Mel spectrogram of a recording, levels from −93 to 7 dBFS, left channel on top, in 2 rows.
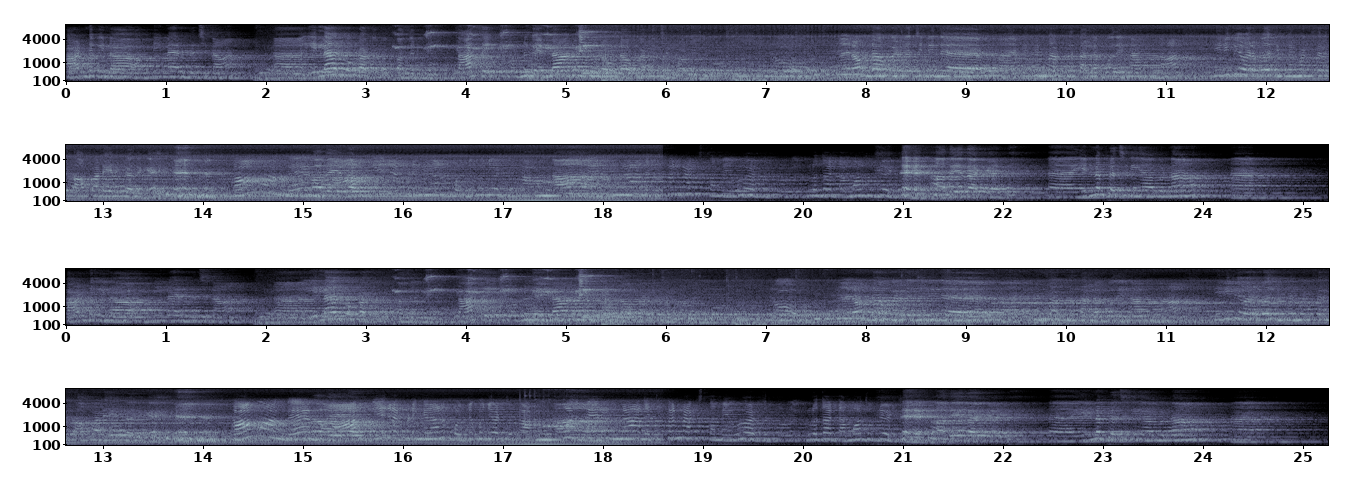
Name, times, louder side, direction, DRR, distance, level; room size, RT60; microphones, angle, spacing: voice 1, 0.0-1.7 2.1-6.3 7.7-14.1 15.1-15.6 17.5-18.0 21.0-22.1 22.4-24.0 24.3-24.5, left 2 dB, 75° left, 0 dB, 2.2 m, -33 dB
Human voice, 1.9-9.9, equal, ahead, 0.8 m, -38 dB
sound 1, 5.2-18.6, left 4 dB, 55° left, 0.5 m, -41 dB
voice 2, 7.1-7.4 14.3-21.5, right 2 dB, 35° right, -2 dB, 1.4 m, -34 dB
sound 2, 9.2-17.7, right 3 dB, 70° right, 1.2 m, -44 dB
14.5 x 6.7 x 9.6 m, 2.2 s
head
